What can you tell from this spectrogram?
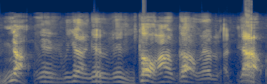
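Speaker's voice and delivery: high-pitched mock argumentative refusal; imitated yelling. Coworker refusing to open the door, mock yelling. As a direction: cut him off in a high, agitated voice. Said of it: "keeps yelling at me".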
